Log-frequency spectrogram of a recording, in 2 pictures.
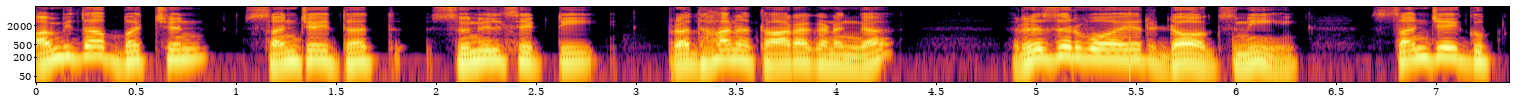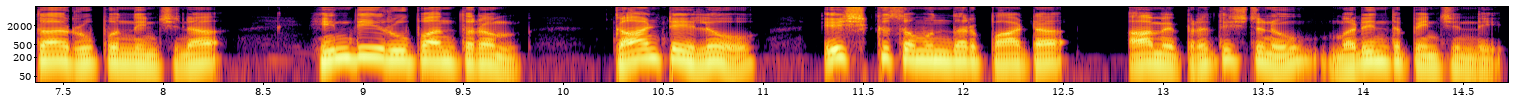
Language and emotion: Telugu, neutral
